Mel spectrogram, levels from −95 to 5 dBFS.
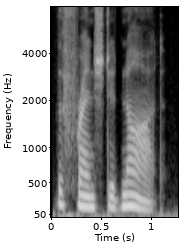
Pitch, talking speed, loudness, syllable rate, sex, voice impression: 150 Hz, 190 wpm, -16 LUFS, 3.8 syllables/s, female, feminine, adult-like, tensed, powerful, clear, fluent, intellectual, calm, friendly, reassuring, elegant, kind, modest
